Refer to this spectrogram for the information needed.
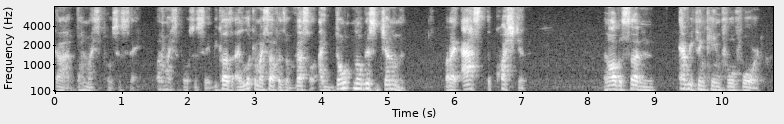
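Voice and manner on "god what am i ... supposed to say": hushed, barely audible whisper. Retelling what was whispered to oneself in the moment: retelling a whisper. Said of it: "I had to whisper to myself".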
